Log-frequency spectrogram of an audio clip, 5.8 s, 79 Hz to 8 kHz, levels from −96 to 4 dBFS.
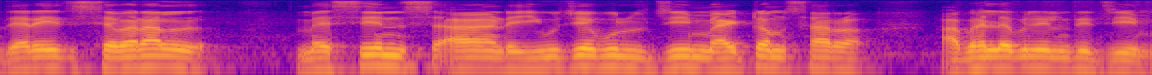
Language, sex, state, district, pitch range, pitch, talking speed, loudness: English, male, Odisha, Malkangiri, 115-125 Hz, 120 Hz, 135 wpm, -18 LUFS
